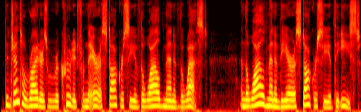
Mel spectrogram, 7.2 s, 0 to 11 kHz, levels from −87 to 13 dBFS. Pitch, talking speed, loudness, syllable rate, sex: 195 Hz, 205 wpm, -16 LUFS, 5.9 syllables/s, female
